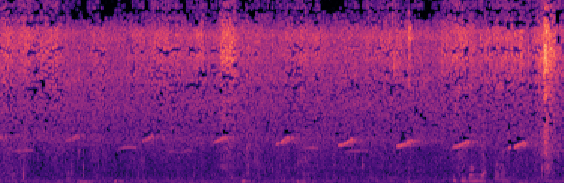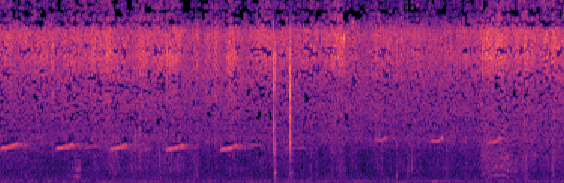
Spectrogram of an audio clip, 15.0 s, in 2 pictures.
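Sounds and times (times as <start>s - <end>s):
bird rising chirp: 0.0s - 11.8s.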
